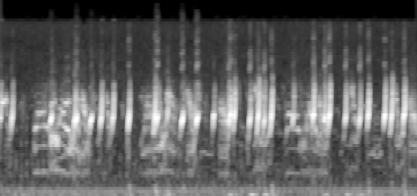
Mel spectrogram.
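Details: A female common quail, or batair, making rapid rattling and ticking calls with short squeaky harmonic notes mixed in, almost without pause, over a low constant hum.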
